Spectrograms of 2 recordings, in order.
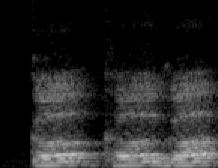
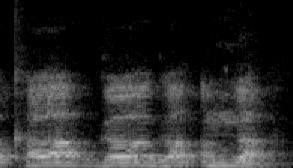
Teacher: जैसे मैं क बोलूंगा क ख ग, क बोलूंगा ख ग घ अंगा, तो क वर्ग का जो उच्चारण हो रहा है वो कंठ से होता है। क वर्ग की जितनी भी ध्वनियां है वो कंठ को स्पर्श करती हुई बाहर निकल रही है।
